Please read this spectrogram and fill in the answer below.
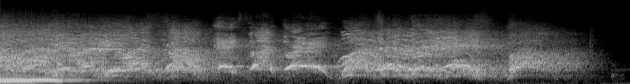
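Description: A swim team huddled together, shouting a team cheer as a group in several short unison yells. Rock music ends about a second in, and the cheer fades out near the end.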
